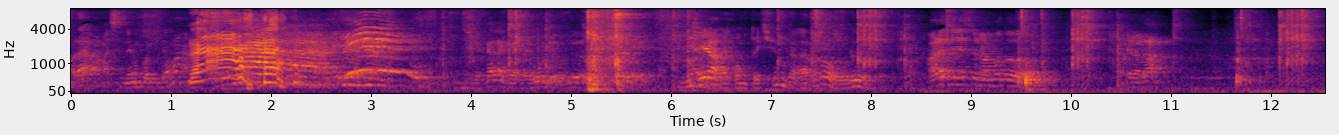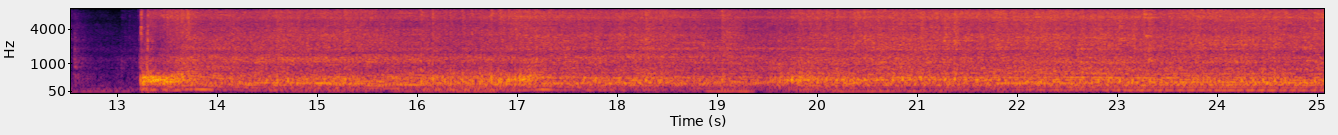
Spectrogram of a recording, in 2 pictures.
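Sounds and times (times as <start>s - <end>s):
motocross engine running: 13.2s - 25.0s.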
